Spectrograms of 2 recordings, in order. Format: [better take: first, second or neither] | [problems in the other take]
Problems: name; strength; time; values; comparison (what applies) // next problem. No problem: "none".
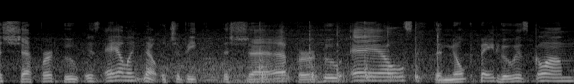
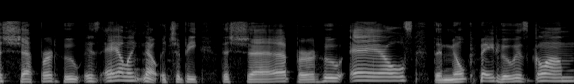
second | background sound (Run + Train); 9 dB below the speech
